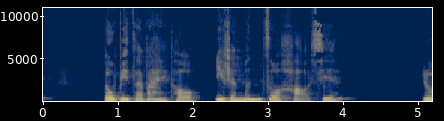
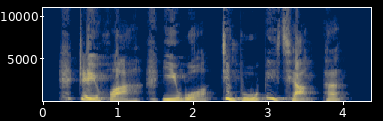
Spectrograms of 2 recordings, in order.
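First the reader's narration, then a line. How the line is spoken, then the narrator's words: Laughing. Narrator (Chinese): 凤姐便向王夫人笑道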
